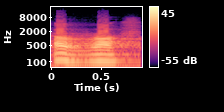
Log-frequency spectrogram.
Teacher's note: لام سكون شمسية مدغمة في الراء المشددة مع الفتح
